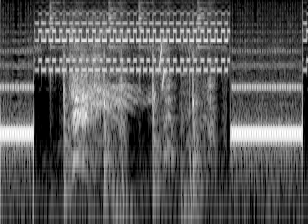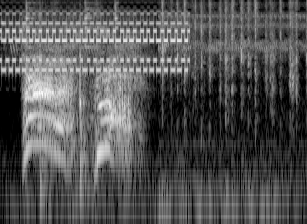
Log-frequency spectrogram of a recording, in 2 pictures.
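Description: Telephone sound effects: a steady dial-tone hum twice gives way to shrill electronic ringing, with warbling squeaks over the ringing. Near the end it drops to fast, faint clicking.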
